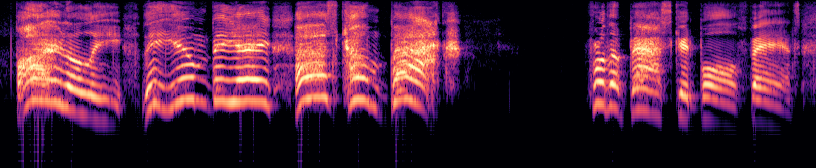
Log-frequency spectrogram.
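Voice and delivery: lively passion, very high pitch, very drawn out. Redoing a line after criticism for lacking passion, now with lots of passion. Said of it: "So let me say it with some passion".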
